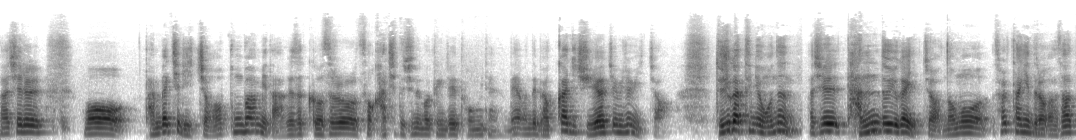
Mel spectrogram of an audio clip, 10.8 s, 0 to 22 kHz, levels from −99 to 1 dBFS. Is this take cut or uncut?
cut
